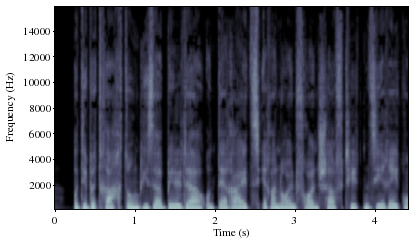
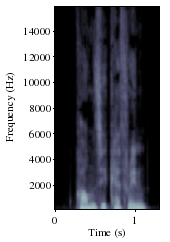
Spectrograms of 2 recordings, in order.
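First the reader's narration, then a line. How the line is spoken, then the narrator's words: Plain. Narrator (German): sagte ich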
